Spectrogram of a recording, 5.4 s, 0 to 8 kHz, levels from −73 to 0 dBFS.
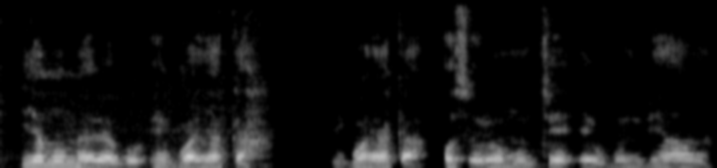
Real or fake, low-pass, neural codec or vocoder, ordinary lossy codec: real; none; none; none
